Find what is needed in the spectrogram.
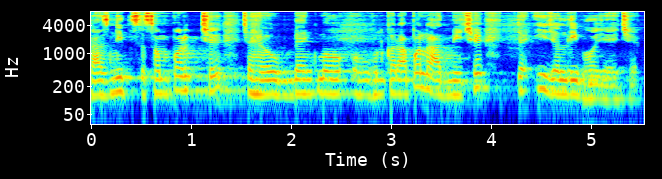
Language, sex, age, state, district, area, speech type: Maithili, male, 18-30, Bihar, Darbhanga, urban, spontaneous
